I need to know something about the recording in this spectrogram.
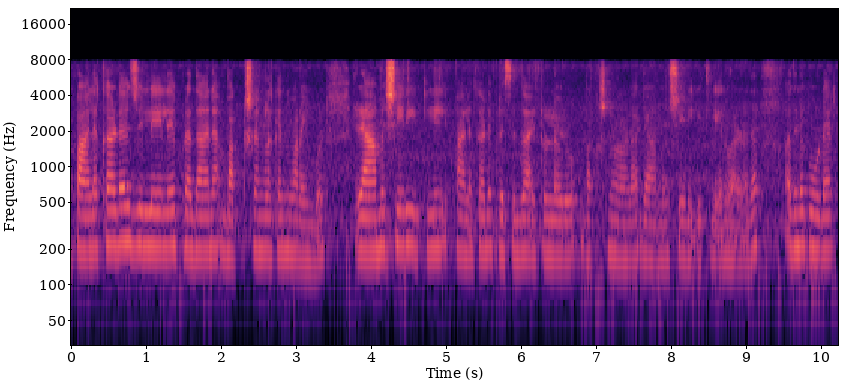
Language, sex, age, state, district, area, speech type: Malayalam, female, 30-45, Kerala, Palakkad, urban, spontaneous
